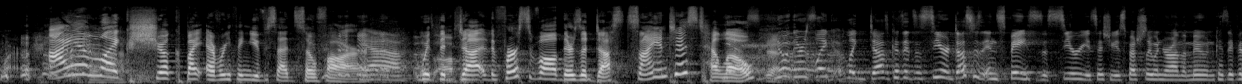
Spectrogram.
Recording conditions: busy venue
